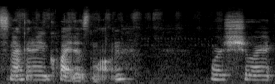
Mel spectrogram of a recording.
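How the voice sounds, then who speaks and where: A soft-spoken woman talks at a fairly quick pace against noticeable background noise. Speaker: art youtuber. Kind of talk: drawing tutorial. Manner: casual, rambling with fillers.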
